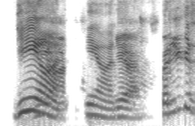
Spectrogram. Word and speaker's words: Guion: pronounce it again oh Geon Dion Dion yeah but you can just go by I mean uh yeah it's really hard uh it's not hard yeah it's a French name so in America you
